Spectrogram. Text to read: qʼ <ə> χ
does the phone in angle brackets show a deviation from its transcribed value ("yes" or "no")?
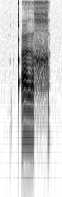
no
